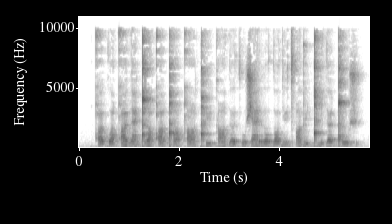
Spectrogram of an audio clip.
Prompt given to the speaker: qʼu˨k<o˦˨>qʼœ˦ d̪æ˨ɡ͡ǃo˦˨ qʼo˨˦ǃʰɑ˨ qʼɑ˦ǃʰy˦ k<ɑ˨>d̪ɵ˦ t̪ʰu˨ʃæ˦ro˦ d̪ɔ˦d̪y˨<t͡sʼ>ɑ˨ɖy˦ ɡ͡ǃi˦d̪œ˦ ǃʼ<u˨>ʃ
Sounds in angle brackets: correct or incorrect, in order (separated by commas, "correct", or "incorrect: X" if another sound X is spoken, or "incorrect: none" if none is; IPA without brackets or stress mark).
incorrect: o˨, correct, correct, correct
